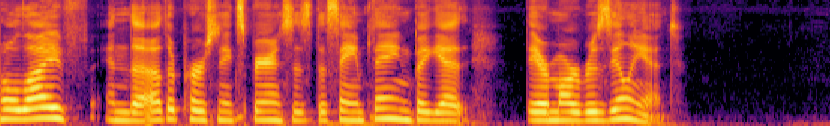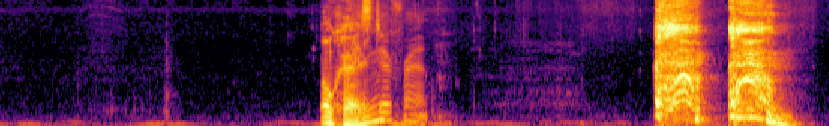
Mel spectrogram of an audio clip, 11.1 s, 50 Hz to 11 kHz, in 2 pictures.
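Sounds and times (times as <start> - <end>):
speech: 0.0 - 4.6, 7.7 - 8.5, 10.4 - 10.9
rough throaty coughs: 9.9 - 10.9.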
